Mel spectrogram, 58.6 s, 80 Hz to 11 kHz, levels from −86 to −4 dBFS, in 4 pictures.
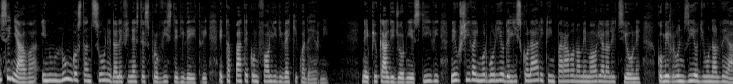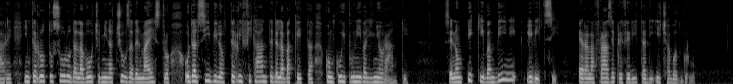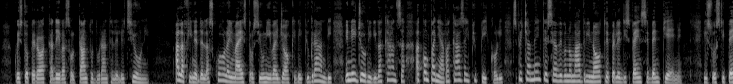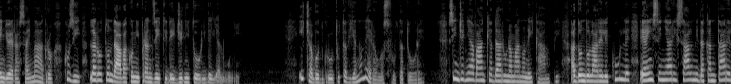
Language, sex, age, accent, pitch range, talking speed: Italian, female, 50-69, native, 155-215 Hz, 160 wpm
